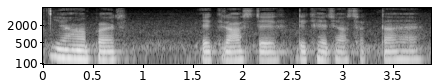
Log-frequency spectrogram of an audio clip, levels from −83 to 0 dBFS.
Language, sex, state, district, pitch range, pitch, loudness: Hindi, male, Uttar Pradesh, Lucknow, 120-130 Hz, 125 Hz, -18 LUFS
